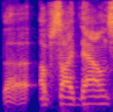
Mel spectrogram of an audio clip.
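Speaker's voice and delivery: ordinary talk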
